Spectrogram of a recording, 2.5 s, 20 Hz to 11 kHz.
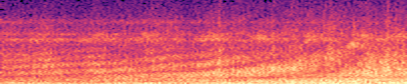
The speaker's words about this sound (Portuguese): Um bombardeiro americano sobrevoa sobre as copas das árvores, no limite com um longo trecho de praia. Pássaros se espalham, macacos gritam. O Douglas B-26 Invader foi um dos aviões de combate mais ferozes durante a Segunda Guerra Mundial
